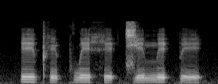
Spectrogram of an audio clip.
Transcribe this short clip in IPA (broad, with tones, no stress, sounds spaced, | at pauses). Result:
e˦ pʰ ẽ˨ p̚ k w e˧ h e˨ ʔ t͡ɕ e˧ m e˦ ʔ p e˨˩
